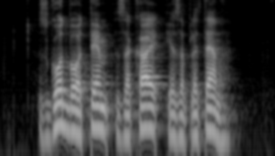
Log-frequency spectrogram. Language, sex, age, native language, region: Slovenian, male, 18-29, Slovenian, Savinja region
